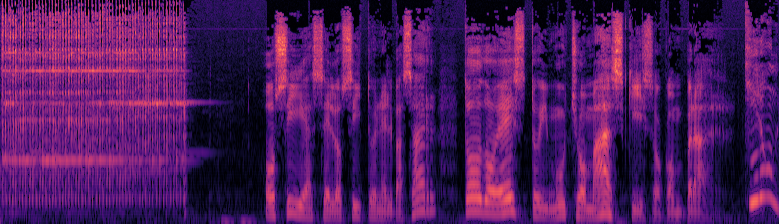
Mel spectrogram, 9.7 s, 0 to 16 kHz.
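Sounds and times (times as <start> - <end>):
alarm clock bell ringing: 0.0 - 2.8
speech: 3.3 - 9.7.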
